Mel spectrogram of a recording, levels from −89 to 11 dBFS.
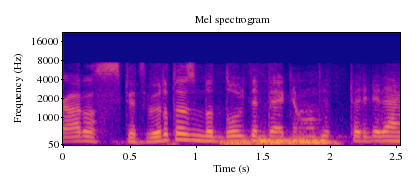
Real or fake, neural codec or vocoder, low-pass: fake; codec, 16 kHz, 1 kbps, X-Codec, HuBERT features, trained on balanced general audio; 7.2 kHz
